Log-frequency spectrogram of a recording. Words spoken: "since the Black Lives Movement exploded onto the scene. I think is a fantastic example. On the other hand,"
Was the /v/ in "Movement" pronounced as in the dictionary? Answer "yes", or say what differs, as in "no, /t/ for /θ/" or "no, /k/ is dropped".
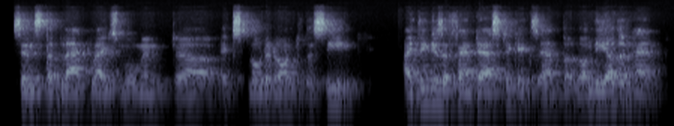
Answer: no, /v/ is dropped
